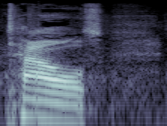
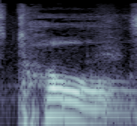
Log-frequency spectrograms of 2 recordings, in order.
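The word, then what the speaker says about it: Towles: I said it was more like Towels, and Fred Fowler was quick to text me and say, it's Tolles.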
